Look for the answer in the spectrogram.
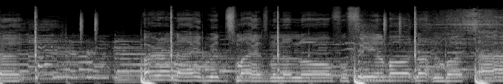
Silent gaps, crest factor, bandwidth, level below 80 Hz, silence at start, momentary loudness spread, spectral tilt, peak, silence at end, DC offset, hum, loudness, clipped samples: none; 16 dB; 16 kHz; -24 dBFS; 0 s; 9 LU; -5 dB/octave; -2 dBFS; 0 s; under 0.1%; none; -19 LUFS; under 0.1%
